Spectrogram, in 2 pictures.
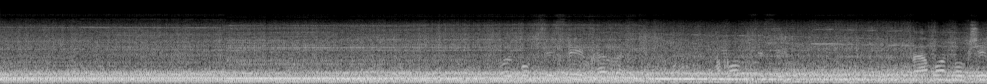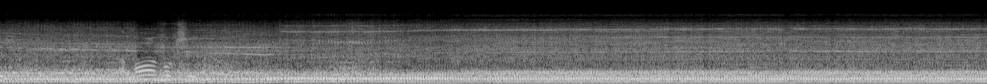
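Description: A quad bike engine hums steadily up close, its pitch shifting as the bike changes speed.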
